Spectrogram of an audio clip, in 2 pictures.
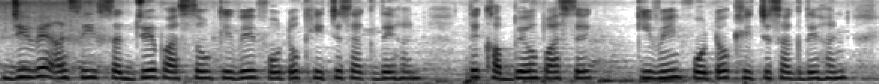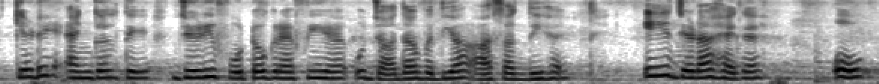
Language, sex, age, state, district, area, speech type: Punjabi, female, 18-30, Punjab, Ludhiana, urban, spontaneous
